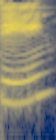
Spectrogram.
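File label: "ding", pinyin, second tone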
